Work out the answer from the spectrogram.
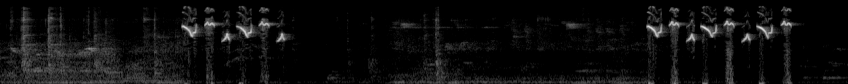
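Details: Cinereous tit, in a recording used as a lure call, sings two bursts of bright, high, rapidly repeated two-note whistles, each about a second long, with quiet between; faint rustling at the start.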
